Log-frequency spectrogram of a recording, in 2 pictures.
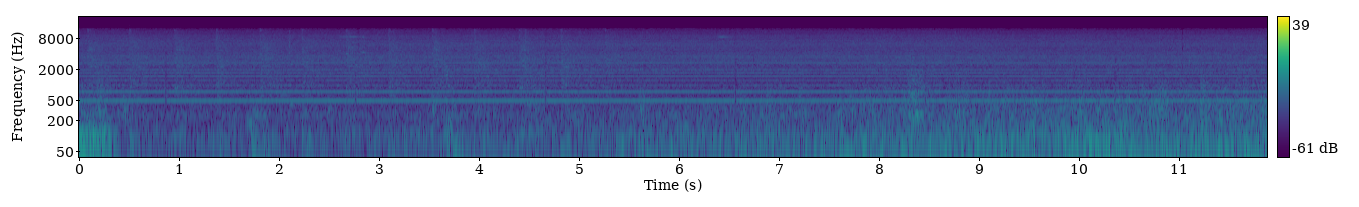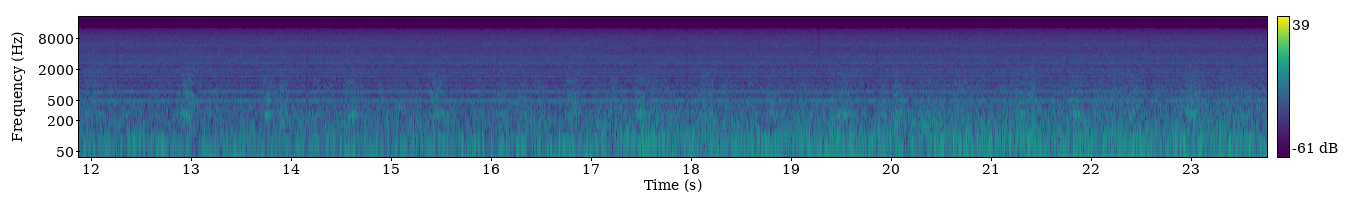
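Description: Steam hisses steadily.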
